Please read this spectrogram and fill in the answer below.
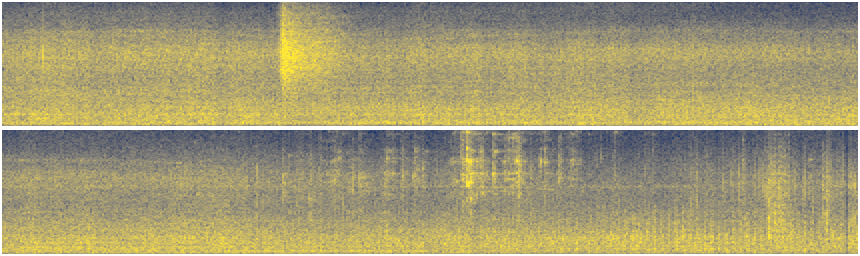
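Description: Steady, loud rumble of heavy engines running, with a faint steady hum through it and a few brief sharp clicks, about two seconds in and again near the end.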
